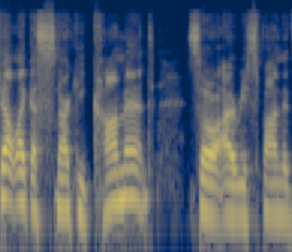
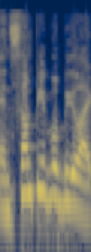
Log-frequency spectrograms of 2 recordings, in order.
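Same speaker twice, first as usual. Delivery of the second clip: usual speaking voice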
